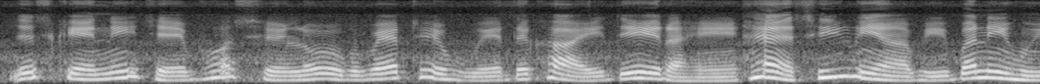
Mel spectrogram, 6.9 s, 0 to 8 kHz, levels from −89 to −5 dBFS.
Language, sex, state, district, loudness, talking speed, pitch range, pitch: Hindi, male, Maharashtra, Solapur, -18 LUFS, 130 wpm, 150-220 Hz, 180 Hz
